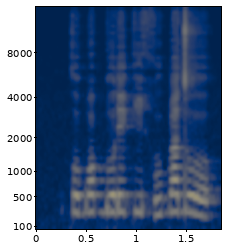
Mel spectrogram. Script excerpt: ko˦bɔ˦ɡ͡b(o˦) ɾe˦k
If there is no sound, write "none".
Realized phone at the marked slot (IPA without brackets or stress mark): o˦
